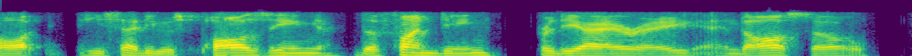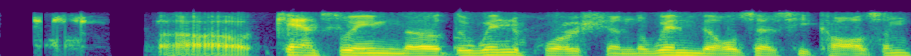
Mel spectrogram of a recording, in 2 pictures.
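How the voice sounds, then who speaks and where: This man talks at a moderate pace. His pitch is medium. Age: 60s. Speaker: caller, engineer. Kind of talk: caller question. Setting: phone call. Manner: halting.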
